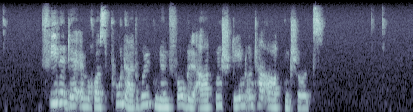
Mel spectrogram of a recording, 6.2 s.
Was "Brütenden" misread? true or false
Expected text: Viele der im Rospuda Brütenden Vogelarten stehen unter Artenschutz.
false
